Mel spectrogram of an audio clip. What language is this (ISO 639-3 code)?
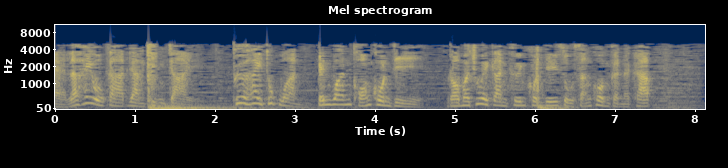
tha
